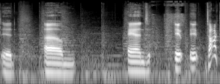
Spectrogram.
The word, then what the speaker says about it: id Software: or or ID software I think it's supposed to be pronounced ID um and it it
